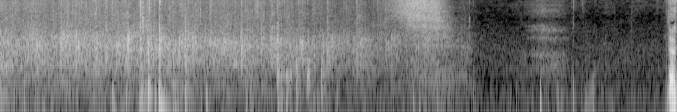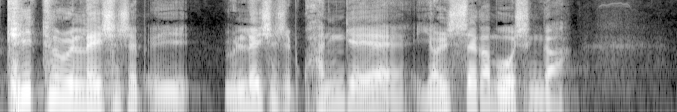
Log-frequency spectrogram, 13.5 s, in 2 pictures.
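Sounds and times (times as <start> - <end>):
audience applause: 0.0 - 4.2
speech: 6.7 - 12.5.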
